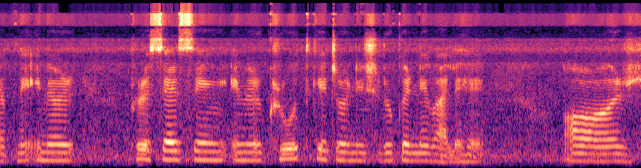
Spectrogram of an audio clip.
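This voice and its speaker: This is a woman giving a tarot reading to viewers, her voice carrying a gravelly, fry-laden texture at a middling pitch. She stretches her phrases slowly with pauses, then rushes through quick bursts. A clear, steady hiss of noise runs under the recording. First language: Bengali. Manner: slow, drawn-out phrasing with frequent pauses, switching into rapid bursts. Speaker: tarot reader and spiritual coach. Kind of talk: tarot card reading for an online audience.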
